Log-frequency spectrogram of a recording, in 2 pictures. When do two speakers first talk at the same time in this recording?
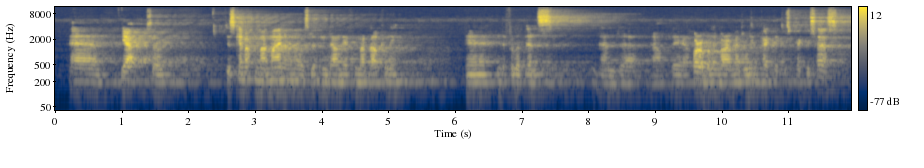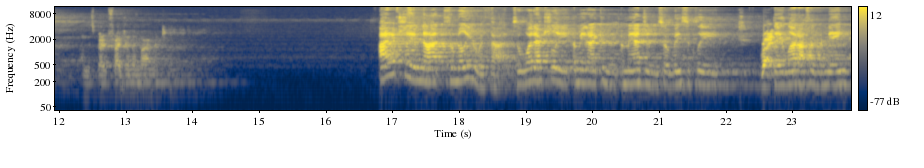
none

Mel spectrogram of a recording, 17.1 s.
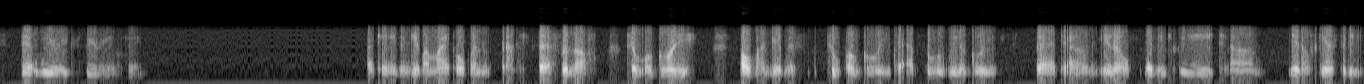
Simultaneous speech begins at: none

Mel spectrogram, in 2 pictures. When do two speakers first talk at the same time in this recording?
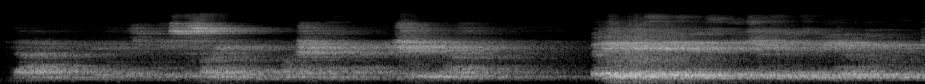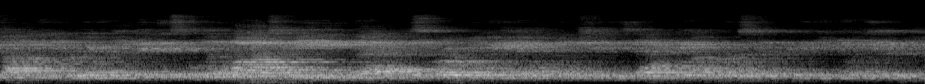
none

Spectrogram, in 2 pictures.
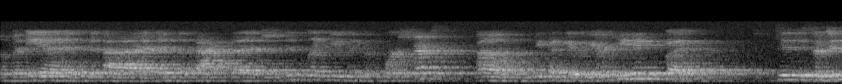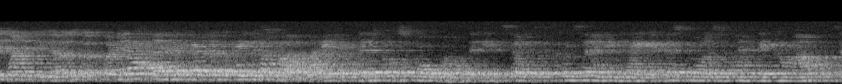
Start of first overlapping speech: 9.5 s

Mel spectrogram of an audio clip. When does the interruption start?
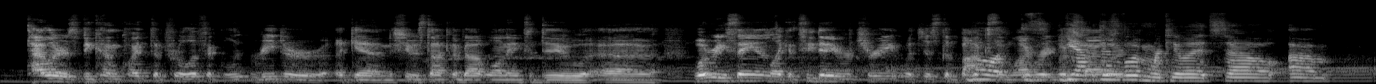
9.7 s

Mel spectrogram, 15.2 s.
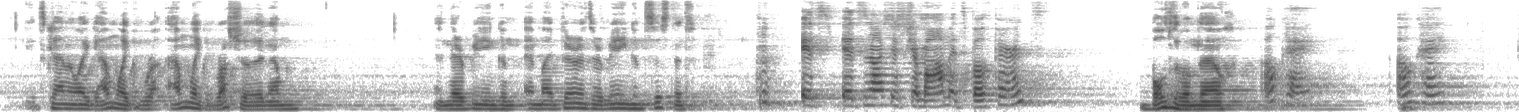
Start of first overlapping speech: none

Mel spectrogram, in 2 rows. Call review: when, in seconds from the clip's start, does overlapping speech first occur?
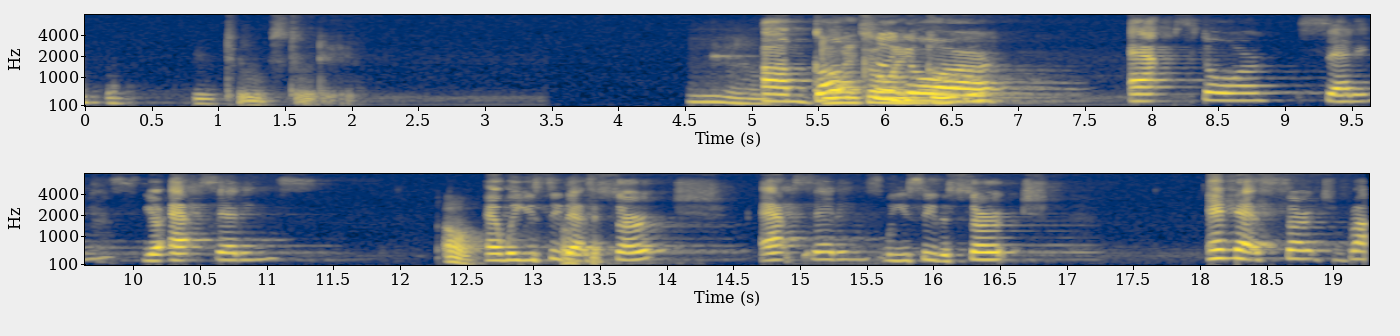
5.6 s

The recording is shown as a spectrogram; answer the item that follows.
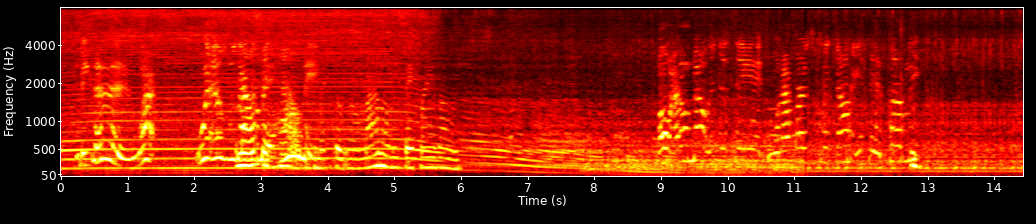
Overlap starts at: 2.6 s

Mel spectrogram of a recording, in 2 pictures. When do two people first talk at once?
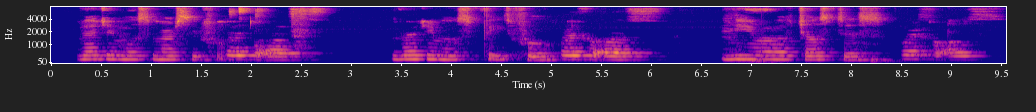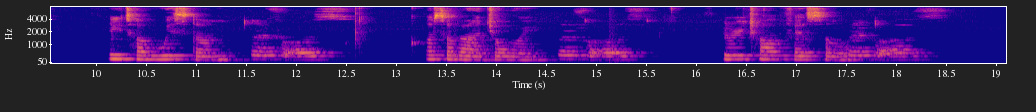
none

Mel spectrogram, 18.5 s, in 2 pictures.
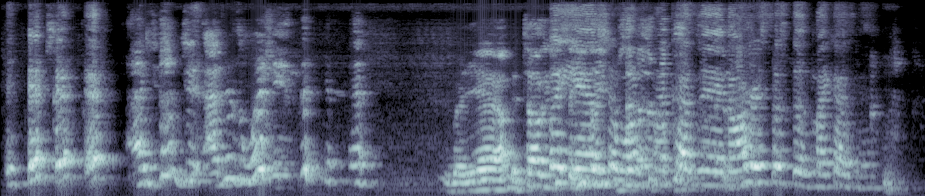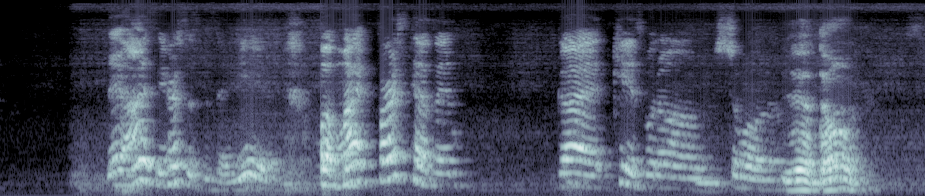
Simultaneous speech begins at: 5.5 s

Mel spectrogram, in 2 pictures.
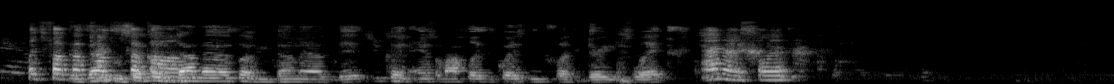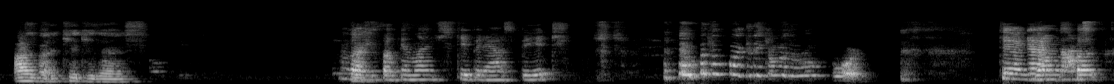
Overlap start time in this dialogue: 0.7 s

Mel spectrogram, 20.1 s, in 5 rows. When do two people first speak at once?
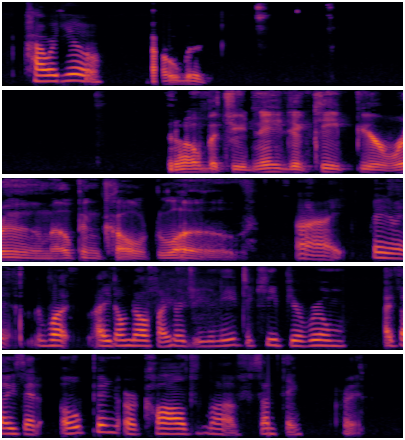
none

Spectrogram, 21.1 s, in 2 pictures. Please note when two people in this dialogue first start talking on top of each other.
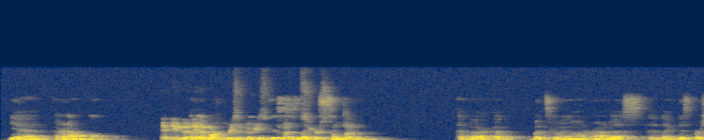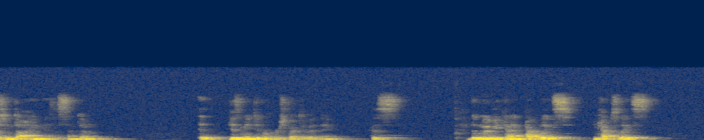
2.8 s

